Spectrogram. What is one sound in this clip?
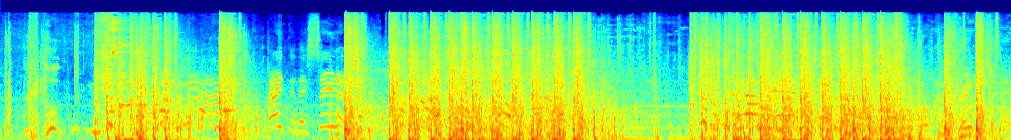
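Rapid gunshots crack and echo close by.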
